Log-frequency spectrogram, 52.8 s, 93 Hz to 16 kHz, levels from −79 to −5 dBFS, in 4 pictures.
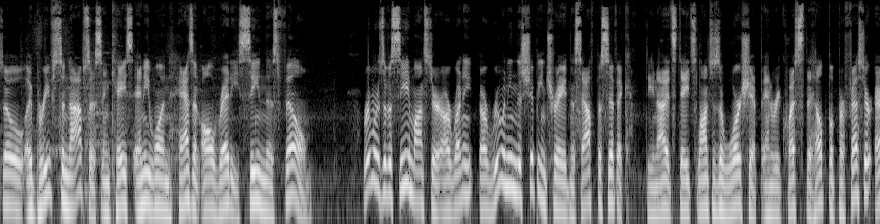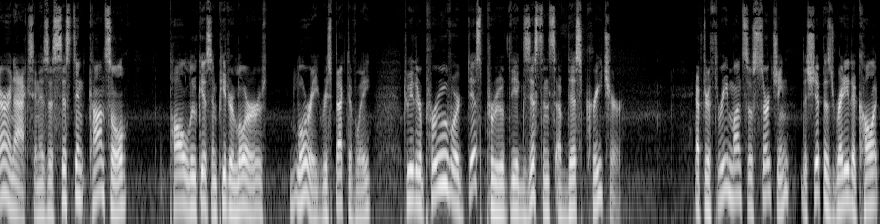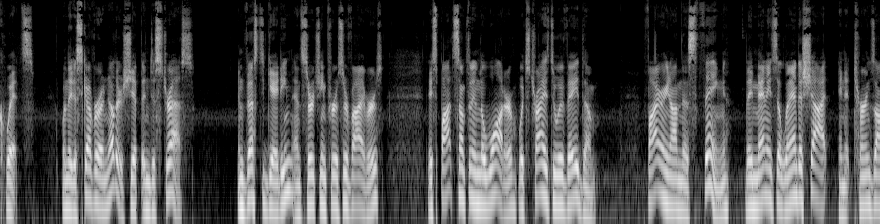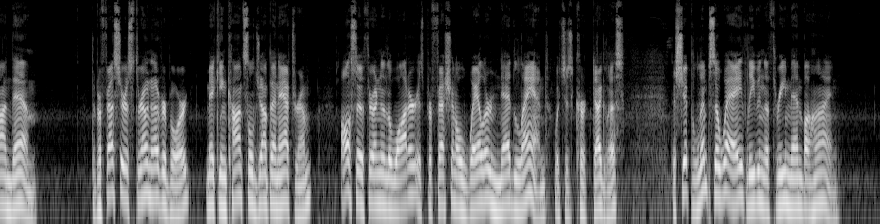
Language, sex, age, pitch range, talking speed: English, male, 40-59, 125-155 Hz, 165 wpm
